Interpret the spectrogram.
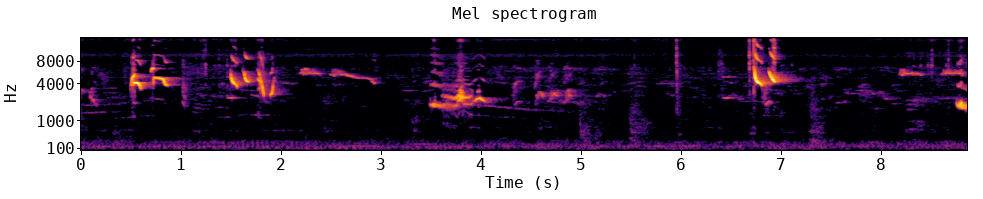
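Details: Oriental magpie-robin song to provoke fighting. Sharp high whistles, slurred chirps and a few buzzy notes come in irregular bursts over a steady low hum.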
